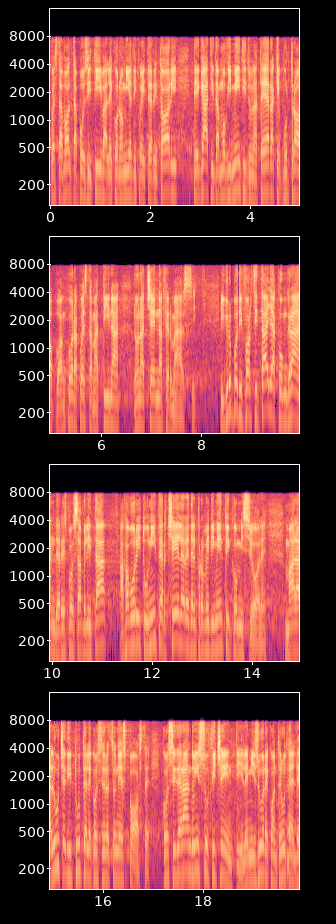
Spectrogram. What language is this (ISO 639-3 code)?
ita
